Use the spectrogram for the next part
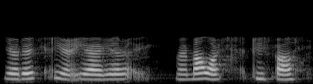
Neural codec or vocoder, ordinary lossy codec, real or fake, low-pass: autoencoder, 22.05 kHz, a latent of 192 numbers a frame, VITS, trained on one speaker; none; fake; 3.6 kHz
